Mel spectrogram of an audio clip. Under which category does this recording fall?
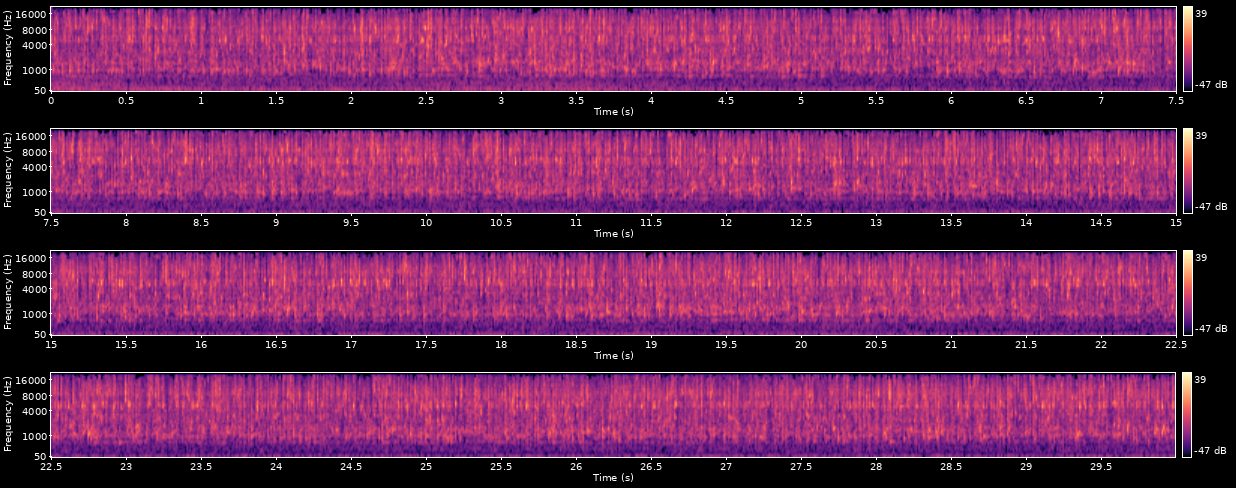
Soundscapes > Nature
